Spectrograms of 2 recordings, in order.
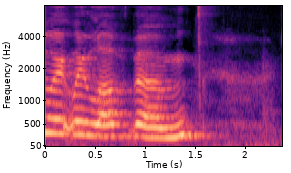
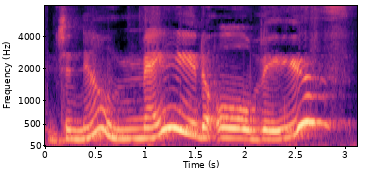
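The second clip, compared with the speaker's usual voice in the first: ordinary talk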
